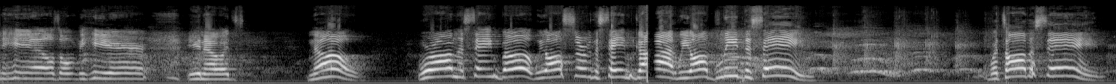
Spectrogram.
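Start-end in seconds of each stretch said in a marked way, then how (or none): 4.2-11.1 emphatic preaching. Real, not acted. Preacher building to emphatic unity.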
